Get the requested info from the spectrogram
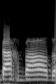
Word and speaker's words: Brbr: Oui, des planètes barbares. Donc, dans le fond, c'est juste, euh, les lettres sont là pour représenter le mot barbare.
